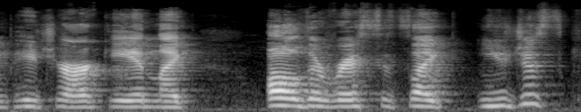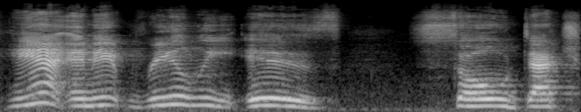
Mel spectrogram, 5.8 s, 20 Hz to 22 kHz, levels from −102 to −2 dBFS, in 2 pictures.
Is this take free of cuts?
yes; 0 cuts

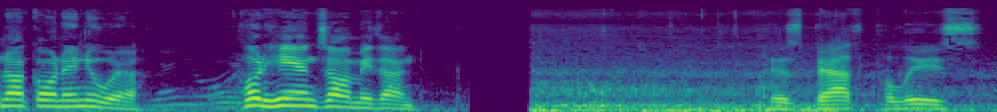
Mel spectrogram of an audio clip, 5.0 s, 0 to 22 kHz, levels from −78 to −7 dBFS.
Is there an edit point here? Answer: yes; 1 cut; at 2.7 s

